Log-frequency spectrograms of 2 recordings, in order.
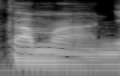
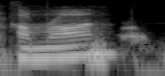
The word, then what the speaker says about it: Kamran: What do you guys think of the new heartthrob, Cameron? Is it how do you pronounce it? Kamran? – I think it's Kamran. Yeah. – Kamran. Okay.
